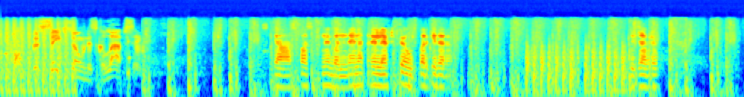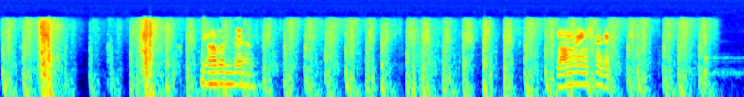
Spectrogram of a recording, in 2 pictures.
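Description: Footsteps run quickly over ground and grass.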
